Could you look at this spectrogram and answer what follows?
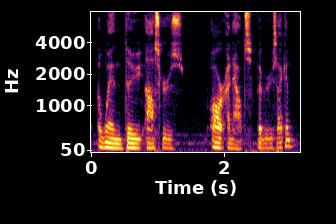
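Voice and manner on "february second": quiet, softer "February second?" with a questioning rise on "second"; doubting question. Real, not acted. Host doubts his own date, quiet rising question.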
